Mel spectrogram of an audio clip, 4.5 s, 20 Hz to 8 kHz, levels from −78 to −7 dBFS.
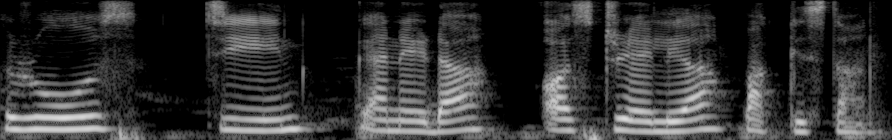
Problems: background conversations at intervals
